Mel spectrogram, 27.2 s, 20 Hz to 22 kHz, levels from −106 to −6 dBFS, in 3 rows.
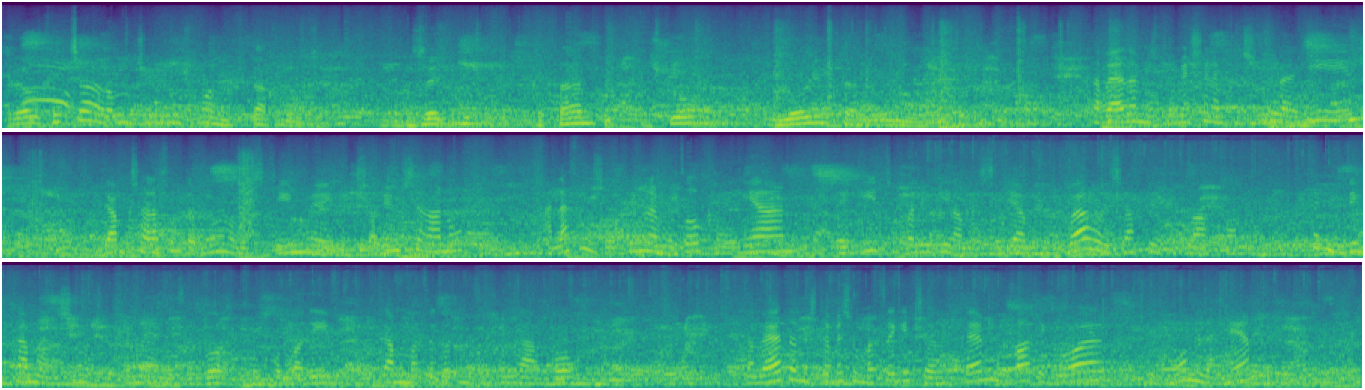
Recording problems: murmuring crowd; very loud; throughout; as loud as the speech

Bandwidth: 19 kHz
